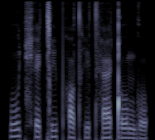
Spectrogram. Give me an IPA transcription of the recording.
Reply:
u t͡ɕʰ e ǀ i pʰ ɒ tʰ i tʰ æ ǃ o ŋ ɡ o

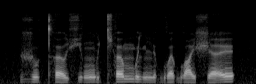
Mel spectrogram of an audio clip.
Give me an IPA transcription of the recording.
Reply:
ʒ u t̪ʰ ə ʊ̯ ç ɨ ŋʷ ɨ cʰ ə m u lʲ n ɨ ɡʷ ɛ ɡʷ ɑ ɪ̯ ʃ ɛ ɪ̯

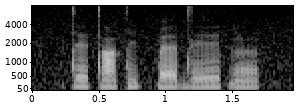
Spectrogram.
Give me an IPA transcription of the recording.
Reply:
t e˧ t ã˧ t i˧ k͡p ɛ˨ d eː˨˦ ɓ ũ˨

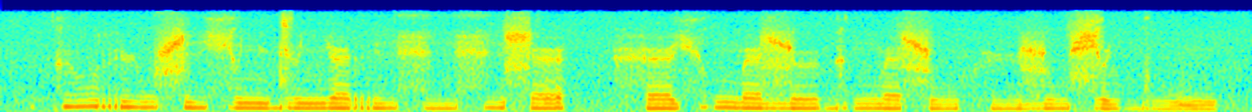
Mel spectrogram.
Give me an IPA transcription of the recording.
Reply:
kʲ u r y w ɬ i ç ə ɲ dʲ ə ɲ ɛ r i x i x i ɬ ɛ | h ɛ ç u ŋ͡m ɛ ɮ ø ɡ y ŋ͡m ɛ ɬ u h y ɮ u ɕ ə lʲ ɡ u ɲ

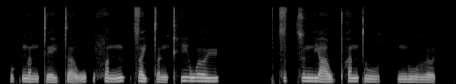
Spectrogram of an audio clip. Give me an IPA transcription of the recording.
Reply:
ʊ˧ k̚ n̪ ɐ˨ n t̪ e˨˥ j t̪ ɐ˨˥ w | f ɐ˨˧ n n̪ ɐ˧ t̚ t͡s ɐ˨ j t̪ ɐ˨ ŋ kʰ iː˥ w ɵ˥ ɥ | t͡s ɐ˥ t̚ t͡s ɵ˥ n j aː˧ w pʰ ɐ˥ n t̪ uː˧ t̚ | n̪ uː˨ l ɵ˨ t̚

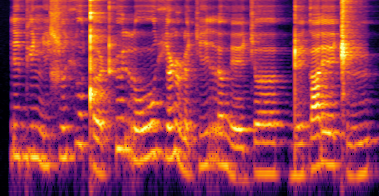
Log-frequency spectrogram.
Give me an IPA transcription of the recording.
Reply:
ɾ i˥ bʲ e˥ ɲ i˩˧ ɕ ɵ˧˥ ç o˥ ǃ əː˩ ʈʰ ʉ˥ r oː˧˥ ç ə˧˥ ɳ ʉ˩ ɳ ə˩ c i˧˥ r ə˥ ɦ eː˩ c əː˧ | ɖ e˩˧ ɡ a˧˥ ɾ eː˥ ǁ ʉ˩˧

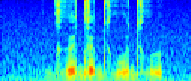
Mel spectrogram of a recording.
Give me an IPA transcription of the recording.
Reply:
ɡʱ ə d ʌ dʱ u dʱ ʊ

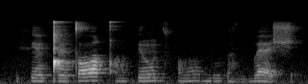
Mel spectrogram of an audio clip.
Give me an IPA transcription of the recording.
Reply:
fʲ ɛ̃ ǃ ɛ̃ t ɔ qʼ ɔ̤ pʲ ũ t͡sʼ ɔ̤ b ṳ ɗ a̤ d b ɛ ʃ

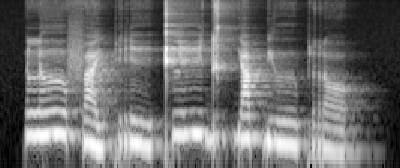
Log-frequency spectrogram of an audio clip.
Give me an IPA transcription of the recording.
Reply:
l ɤː˥˩ f a˨˩ j p r iː˨˩ kʰ l iː˥˩ d ɯ˥˩ k̚ j a˥˩ p̚ j ɯː˧ p r ɔː˨˩ k̚

